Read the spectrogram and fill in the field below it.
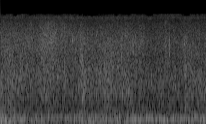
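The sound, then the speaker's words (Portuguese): A sailboat sailing downwind, with the wind from behind, gybes in steady wind, the sail swinging across to the other side amid constant loud wind rush and water noise buffeting the microphone, with no voices. “Entrar à popa agora navegar à popa, isto é, com o vento por trás, cambou, rodou a vela para o outro lado.”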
